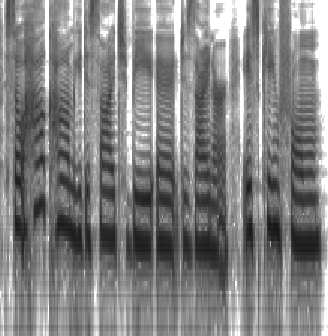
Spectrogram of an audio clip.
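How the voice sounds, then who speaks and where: A woman's voice: fairly low pitch, measured pace, dark tone, dry recording, clean studio sound. A woman hosting a podcast interview in casual, imperfect English. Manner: non-native English, broken grammar. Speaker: podcast host. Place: Portugal.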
